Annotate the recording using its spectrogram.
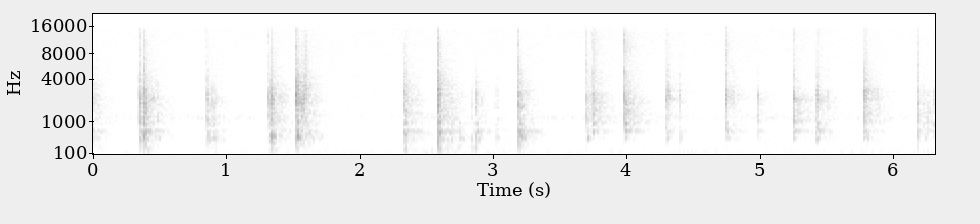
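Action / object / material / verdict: tap / small cardboard candy box / cardboard / none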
